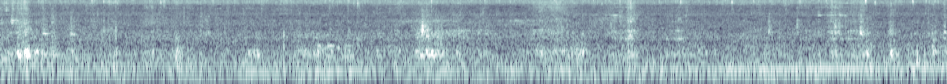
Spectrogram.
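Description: Steady rain falling on wet soil and puddled runoff, with scattered individual drop ticks and a couple of louder knocks.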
